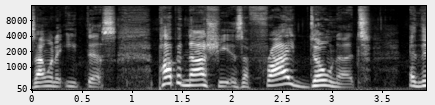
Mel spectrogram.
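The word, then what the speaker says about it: Papanași: That's the capital, and this you pronounce this like an sh. This is Papanashi. You say that one? – Papanashi.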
